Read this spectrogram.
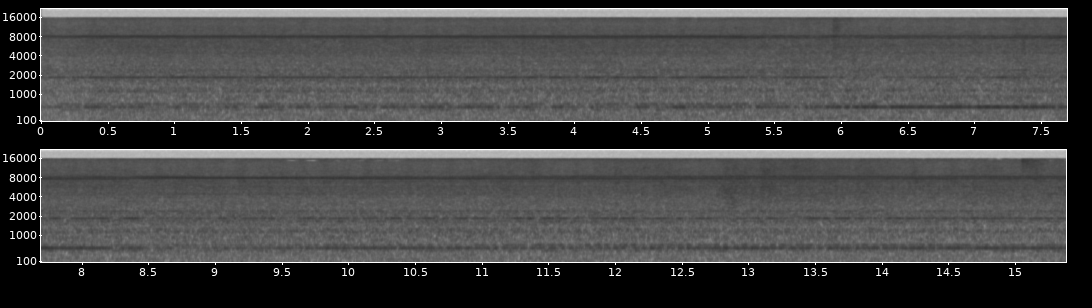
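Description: A commercial front-loading washing machine hums as its drum turns.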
